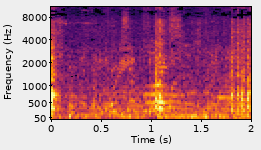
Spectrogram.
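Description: A large group marching in step, with short shouted cadence calls about once a second, in time with the steps.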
